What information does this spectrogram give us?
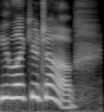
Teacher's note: For yes-no questions like, do you like your job? Your voice usually goes up at the end. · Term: intonation on questions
